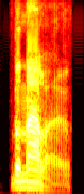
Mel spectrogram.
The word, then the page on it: bummalo: British English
